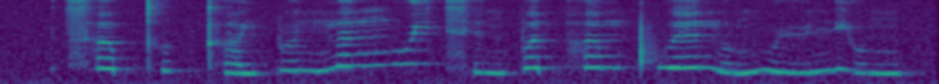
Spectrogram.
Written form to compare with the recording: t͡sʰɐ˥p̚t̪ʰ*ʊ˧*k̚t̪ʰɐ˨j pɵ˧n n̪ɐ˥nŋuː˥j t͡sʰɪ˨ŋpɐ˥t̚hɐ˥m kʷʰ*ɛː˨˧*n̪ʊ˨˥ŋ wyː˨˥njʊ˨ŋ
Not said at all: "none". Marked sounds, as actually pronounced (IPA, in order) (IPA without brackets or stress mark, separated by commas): ʊ˧, ɛː˥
